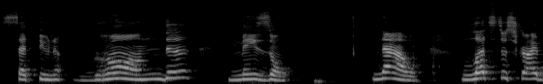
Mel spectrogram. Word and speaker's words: grande: it's feminine setin gond now we pronounce the d satuna grande me zon now let's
